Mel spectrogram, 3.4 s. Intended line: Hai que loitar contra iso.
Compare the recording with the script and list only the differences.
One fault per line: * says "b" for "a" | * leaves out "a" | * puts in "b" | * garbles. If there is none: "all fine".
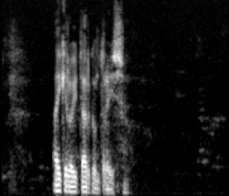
all fine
